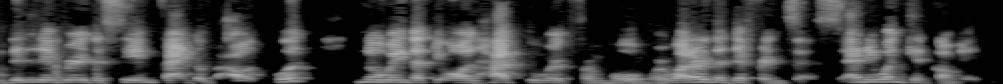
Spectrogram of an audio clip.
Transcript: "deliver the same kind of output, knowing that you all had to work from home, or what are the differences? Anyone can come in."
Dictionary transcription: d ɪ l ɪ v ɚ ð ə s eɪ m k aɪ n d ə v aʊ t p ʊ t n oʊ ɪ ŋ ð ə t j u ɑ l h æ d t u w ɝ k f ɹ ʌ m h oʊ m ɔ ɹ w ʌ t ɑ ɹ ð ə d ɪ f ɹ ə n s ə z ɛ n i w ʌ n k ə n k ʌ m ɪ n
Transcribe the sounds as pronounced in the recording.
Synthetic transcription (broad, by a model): d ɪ l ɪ v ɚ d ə s eɪ m k aɪ n d ə v aʊ t p ʊ t n oʊ ɪ ŋ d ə t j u ɑ l h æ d t u w ɝ k f ɹ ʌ m h oʊ m ɔ ɹ w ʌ t ɑ ɹ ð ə d ɪ f ɹ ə n s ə s ɛ n i w ʌ n k ə n k ʌ m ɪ n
